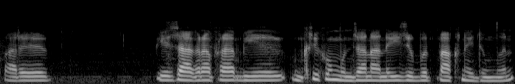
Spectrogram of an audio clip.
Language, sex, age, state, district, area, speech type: Bodo, female, 60+, Assam, Kokrajhar, urban, spontaneous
